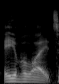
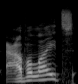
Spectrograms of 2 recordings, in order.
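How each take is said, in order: First: "Avolites" starting AY as in "day", settling down; long-a pronunciation. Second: "Avolites" starting AV as in "have", questioning lift; short-a pronunciation. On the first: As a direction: say "Avolites" as AY-vo-lites, falling. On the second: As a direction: say "Avolites" as AV-uh-lites, rising. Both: Shown as a demonstration. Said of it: "I don't know if it's Avolites or Avolites".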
